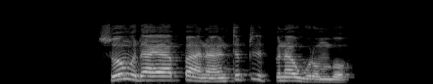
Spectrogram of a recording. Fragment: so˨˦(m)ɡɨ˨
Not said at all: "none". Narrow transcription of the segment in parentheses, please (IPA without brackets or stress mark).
ŋ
